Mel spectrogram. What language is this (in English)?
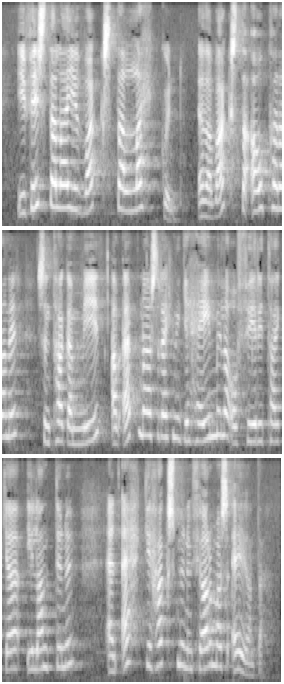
Icelandic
